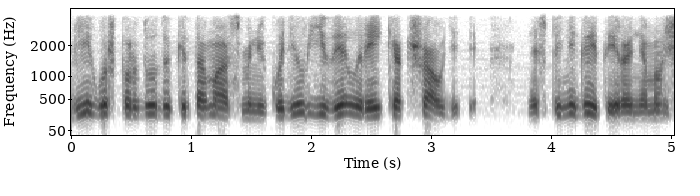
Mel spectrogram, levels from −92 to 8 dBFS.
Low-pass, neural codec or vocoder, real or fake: 3.6 kHz; vocoder, 44.1 kHz, 128 mel bands every 256 samples, BigVGAN v2; fake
